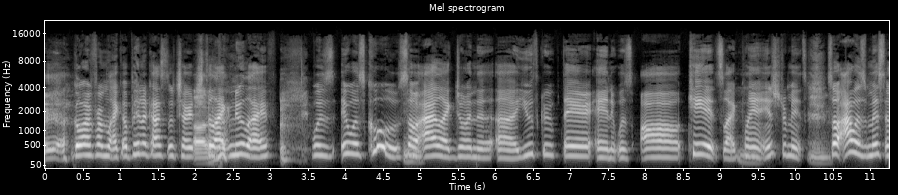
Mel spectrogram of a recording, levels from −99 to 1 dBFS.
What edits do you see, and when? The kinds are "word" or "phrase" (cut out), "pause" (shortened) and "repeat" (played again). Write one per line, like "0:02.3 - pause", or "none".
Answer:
0:03.6 - phrase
